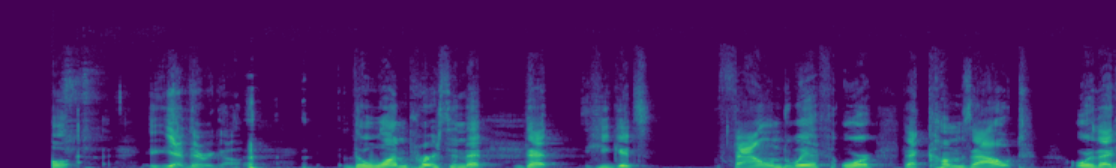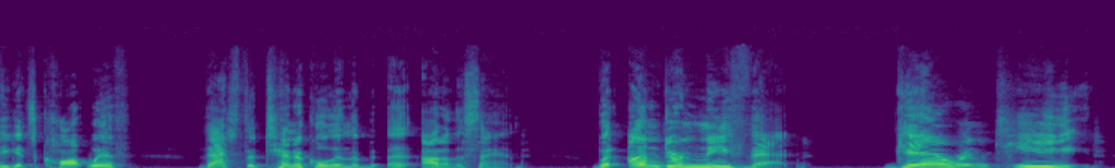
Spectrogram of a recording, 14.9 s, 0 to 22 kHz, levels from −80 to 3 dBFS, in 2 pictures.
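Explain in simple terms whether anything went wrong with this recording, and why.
The audio opens with a short stretch of dead silence, then at 0.36 s the speech snaps in abruptly, already partway through a sound with no natural build-up. This is a cut-off start: the recording began a moment too late and missed the beginning.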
